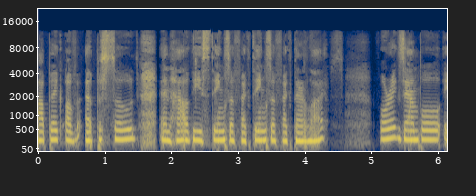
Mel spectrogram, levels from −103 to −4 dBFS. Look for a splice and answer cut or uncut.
cut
